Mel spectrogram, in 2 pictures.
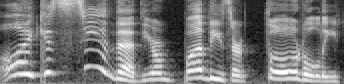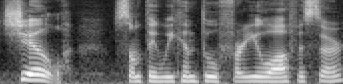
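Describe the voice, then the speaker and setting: A woman's put-on character voice at medium pitch and a moderate pace. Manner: casual, amused.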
